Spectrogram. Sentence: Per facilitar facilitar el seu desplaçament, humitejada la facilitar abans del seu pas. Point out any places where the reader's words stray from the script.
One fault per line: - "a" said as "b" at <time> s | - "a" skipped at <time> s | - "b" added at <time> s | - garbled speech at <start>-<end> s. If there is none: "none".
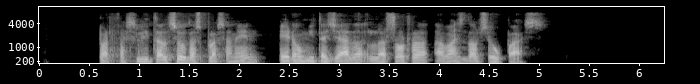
- "facilitar" skipped at 1.2 s
- "era" added at 2.5 s
- "facilitar" said as "sorra" at 3.5 s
